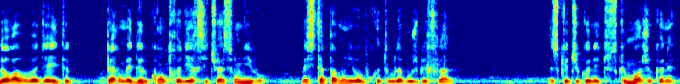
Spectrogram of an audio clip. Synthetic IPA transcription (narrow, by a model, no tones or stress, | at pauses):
ləʁabovad͡ʒ̪jait̪ə | pɛʁmɛd̪ələkɔ̃t̪χəd̪iʁsit̪yasɔ̃nivo̰mɛsə̥t̪ɛpamɔ̃nivopuʁkwat̪uvlabuʒbiχla̰l | ɛskət̪ykɔnɛt̪u̥sə̥kəmwaʒəkɔnɛ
